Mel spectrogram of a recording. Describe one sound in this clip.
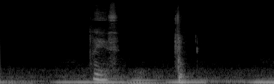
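A woman answers calmly.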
